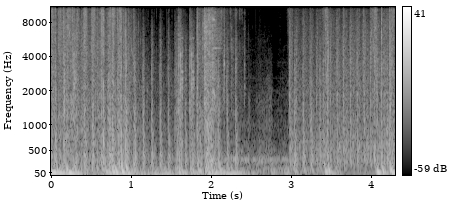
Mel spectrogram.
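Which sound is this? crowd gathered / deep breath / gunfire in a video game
gunfire in a video game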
